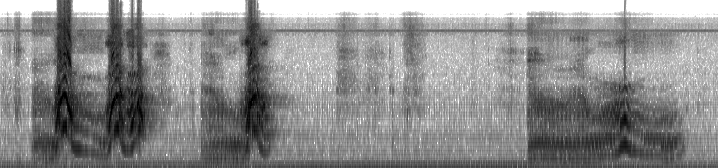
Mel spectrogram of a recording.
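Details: A female pet Pomeranian barks at her own image on a screen, giving sharp, high yappy barks in quick bursts, then a drawn-out whiny grumble.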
